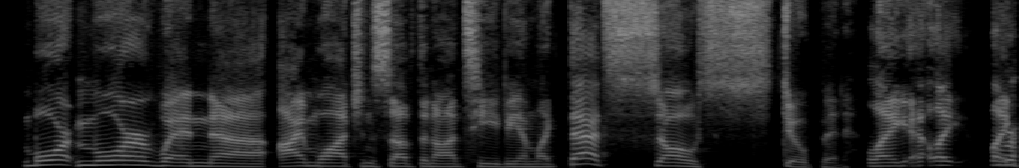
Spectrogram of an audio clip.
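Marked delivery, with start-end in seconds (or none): 3.8-5.7 play-acted, dripping, scornful disdain. Showing how they react to something stupid on tv: mock-disdainful scorn. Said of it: "this disdain in the voice".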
